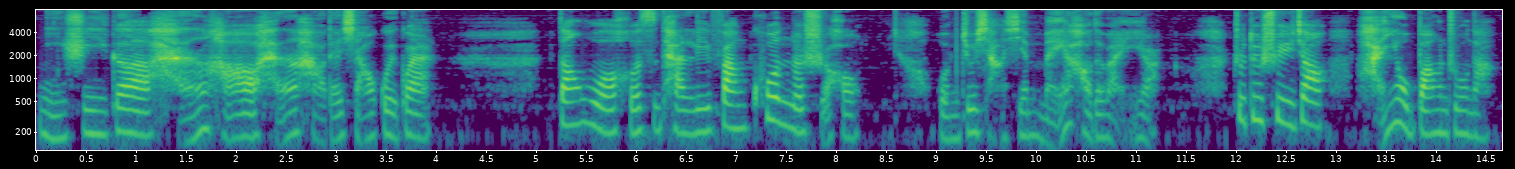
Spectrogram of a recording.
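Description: A woman voicing a patient, motherly young girl in a bedtime storybook, firm yet gentle and coaxing. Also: medium pitch, slow, slightly rough, voice pushed down, heavily acted.

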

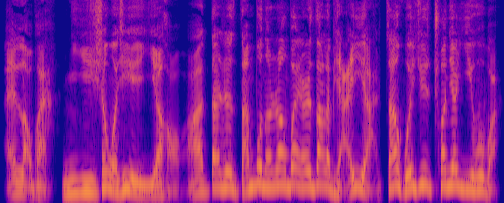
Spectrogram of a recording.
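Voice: mid-range voice, sing-song, brisk, dry recording, studio quality, natural voice. A storyteller voicing a flustered young husband who stammers out excuses and pleas. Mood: indignant.

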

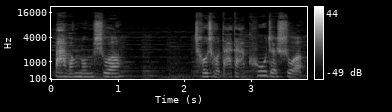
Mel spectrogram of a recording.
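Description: A woman reading a picture book aloud as a storyteller, gentle and expressive. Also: medium pitch, slow, soft background music.

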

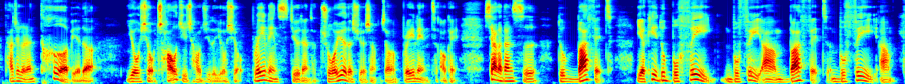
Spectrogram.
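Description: A man teaching an English vocabulary lesson, repeating each word and filling pauses. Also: fairly low pitch, very animated, creaky, breathy edge.

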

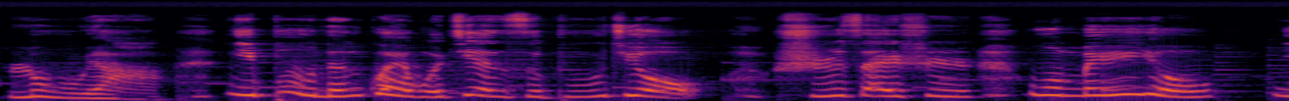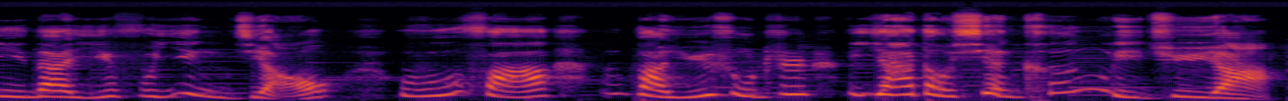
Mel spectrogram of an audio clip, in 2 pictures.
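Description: Sneering storybook wolf, lower and slow, ungrateful and menacing, as a woman reads it. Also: expressive, mellow, husky, faint music behind, heavily acted. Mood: sly scornful. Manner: sly, scornful, then menacing.

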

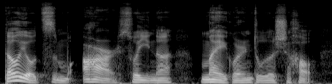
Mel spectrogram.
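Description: A man teaching English pronunciation in a recorded lesson, explaining patiently and repeating example words slowly. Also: low voice.

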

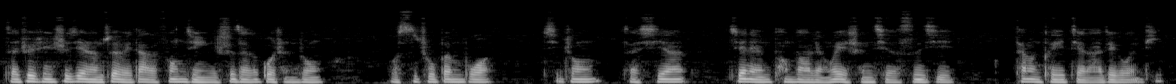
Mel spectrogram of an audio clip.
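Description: A man's voice: lowish voice, little pitch movement, normal speed, mellow, low-quality recording. A man reading a personal essay aloud as an audiobook, telling it in a wry, dry way. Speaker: narrator.

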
